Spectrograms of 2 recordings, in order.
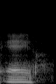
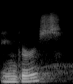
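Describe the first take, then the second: First: The name ends without an 'ers' sound. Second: The name ends with an 'ers' sound. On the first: The speaker calls it right. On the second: The speaker calls it wrong.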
